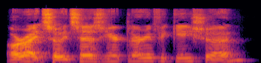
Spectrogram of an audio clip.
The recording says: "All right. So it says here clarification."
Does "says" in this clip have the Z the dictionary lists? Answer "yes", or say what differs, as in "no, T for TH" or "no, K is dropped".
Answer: yes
